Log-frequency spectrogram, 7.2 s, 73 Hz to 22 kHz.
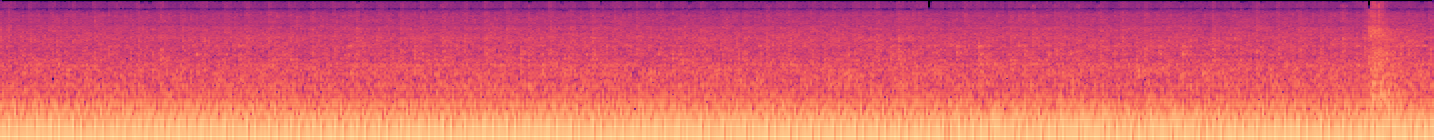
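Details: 1979 Ford F100 V8, sat ten years, idling after cleaned carburetor installed: deep, steady burble about three pulses a second, holding even without stumbling; normal idle.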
